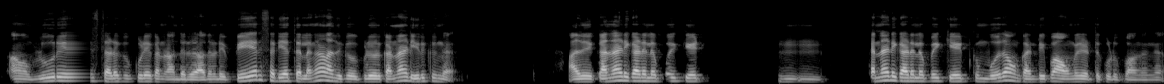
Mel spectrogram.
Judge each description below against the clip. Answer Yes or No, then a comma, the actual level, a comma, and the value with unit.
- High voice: No, medium, 145 Hz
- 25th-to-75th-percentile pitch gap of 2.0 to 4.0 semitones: Yes, average, 3.6 semitones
